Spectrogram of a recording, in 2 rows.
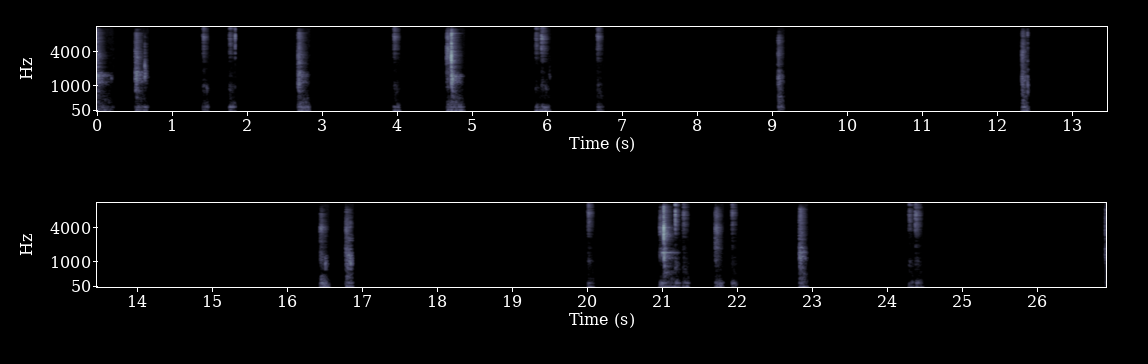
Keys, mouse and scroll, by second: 0.3 z, 1.2 ctrl+click, 1.6 click, 2.5 g, 2.8 middle click, 4.9 middle click, 5.8 ctrl+click, 6.5 click, 6.8 middle click, 7.8 scroll down 1, 8.2 middle click, 8.4-8.9 scroll down 1, 8.9 Tab, 9.2 middle click, 9.6 scroll down 1, 9.9 middle click, 11.4 Tab, 11.6 middle click, 12.1 shift+middle click, 12.3 middle click, 14.6-14.9 scroll down 1, 15.0 middle click, 15.3 shift+middle click, 15.7 middle click, 16.5 middle click, 16.7 scroll up 1, 17.3 middle click, 18.3 click, 18.6 middle click, 19.8 click, 20.8 2, 21.1 click, 21.8 shift+click, 22.6 x, 24.2 click, 25.3 middle click, 26.7 ctrl+z.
